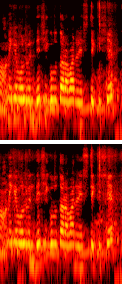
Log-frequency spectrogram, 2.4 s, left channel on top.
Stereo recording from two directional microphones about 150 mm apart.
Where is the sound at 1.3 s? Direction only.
50° left (ahead or behind).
